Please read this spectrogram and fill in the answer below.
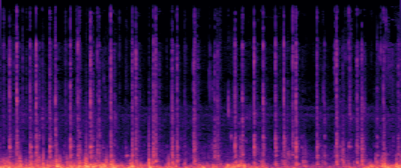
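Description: Fork whisking eggs in a plastic container: a rapid run of light clicks as the tines strike the plastic sides, beating the eggs into an egg wash.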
